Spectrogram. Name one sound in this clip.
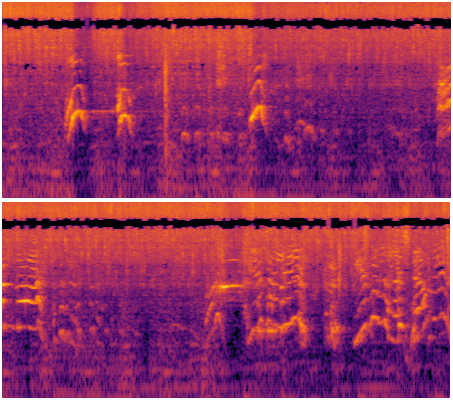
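A woman speaks nearby in short bursts.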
